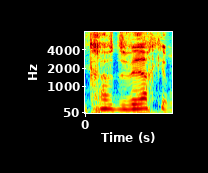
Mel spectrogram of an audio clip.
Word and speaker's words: Kraftwerk: C'est Kraftwerk, mais, mais c'est génial.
